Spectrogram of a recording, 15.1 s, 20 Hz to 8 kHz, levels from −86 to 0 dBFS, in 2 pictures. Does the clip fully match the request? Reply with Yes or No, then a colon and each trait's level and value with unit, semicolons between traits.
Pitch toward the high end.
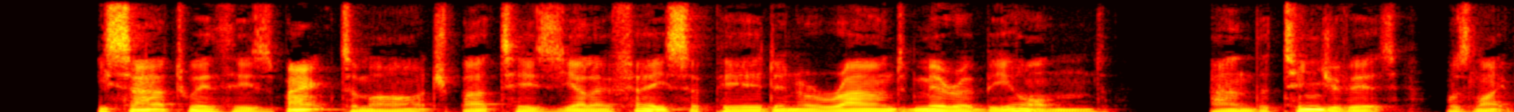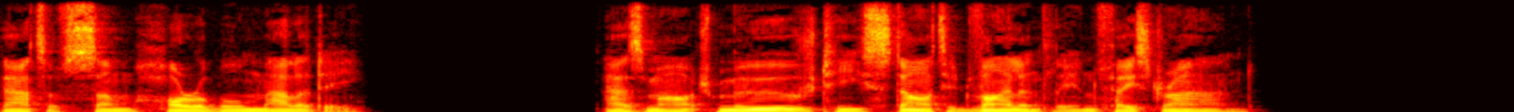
No: very low, 85 Hz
